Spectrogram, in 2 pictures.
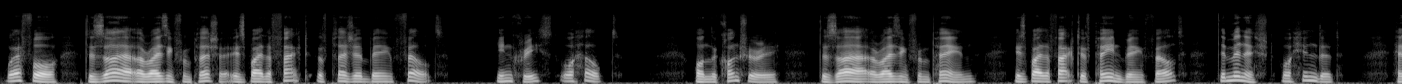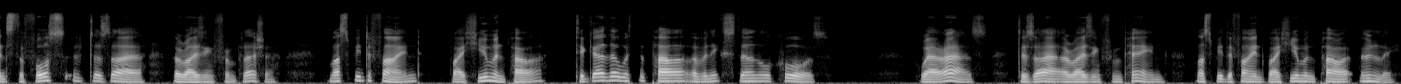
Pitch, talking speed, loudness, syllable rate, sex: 130 Hz, 145 wpm, -19 LUFS, 5.5 syllables/s, male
